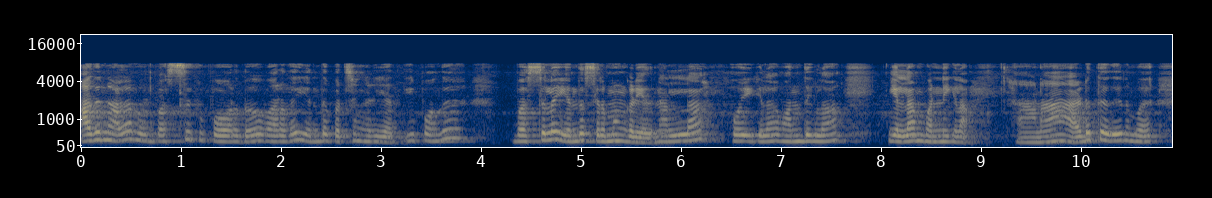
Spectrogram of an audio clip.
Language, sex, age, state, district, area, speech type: Tamil, female, 45-60, Tamil Nadu, Salem, rural, spontaneous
